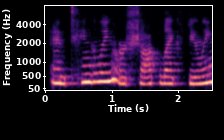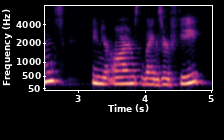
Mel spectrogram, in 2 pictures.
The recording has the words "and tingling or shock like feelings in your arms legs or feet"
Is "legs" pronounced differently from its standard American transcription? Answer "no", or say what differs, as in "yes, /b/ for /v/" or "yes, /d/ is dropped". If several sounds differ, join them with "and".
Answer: no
